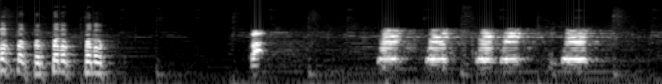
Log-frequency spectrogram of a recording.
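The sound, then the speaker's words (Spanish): A car horn honks in a quick burst of four short toots, then after a pause sounds again in five slightly longer honks, loud. “¿Te hace eh, falta práctica con el claxon?”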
